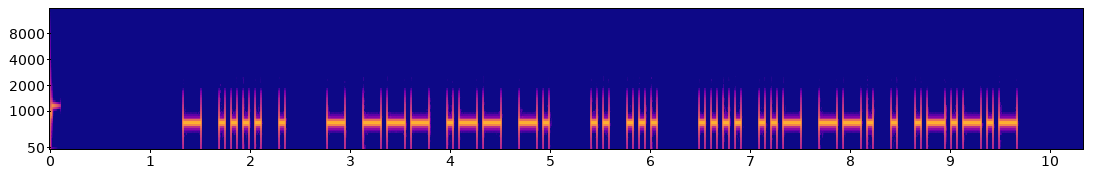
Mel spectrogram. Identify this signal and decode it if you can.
Morse code, heard as a keyed tone, about 20 wpm, 700 Hz. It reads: THE TOWN IS HUGE.
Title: Sentences from Top 1100 Words 20wpm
